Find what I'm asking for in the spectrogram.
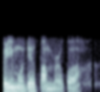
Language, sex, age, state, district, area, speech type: Manipuri, male, 30-45, Manipur, Chandel, rural, conversation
